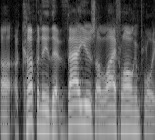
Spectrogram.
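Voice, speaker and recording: A man with a North Carolina accent speaks at a moderate pace. His voice is fairly high, with ordinary pitch variation. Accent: US Southern (North Carolina). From North Carolina, Richmond County. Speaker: state senator. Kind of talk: interview. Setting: studio. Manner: halting.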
